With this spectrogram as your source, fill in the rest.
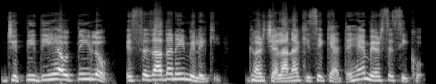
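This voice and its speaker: A woman's voice: mid-range voice, expressive, brisk, no room sound, close to an everyday voice. A woman voicing a stingy, scolding middle-aged mother-in-law in a cartoon moral story, bossy and grumbling.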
